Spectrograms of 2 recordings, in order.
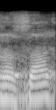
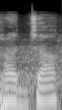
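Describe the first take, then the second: First: The middle consonant is a z sound. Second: The middle consonant is a j sound. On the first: The speaker calls it wrong. "रज़ाक नहीं" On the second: The speaker calls it right. "Pronunciation उसका जे चाहिए मुझे"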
